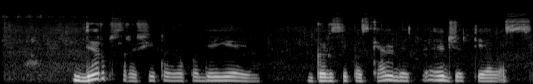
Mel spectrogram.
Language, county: Lithuanian, Klaipėda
